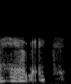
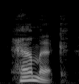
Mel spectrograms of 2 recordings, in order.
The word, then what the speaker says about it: hammock: Hammock tends to have a stress on the first syllable, where hammock tends to have a stress on the second syllable.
